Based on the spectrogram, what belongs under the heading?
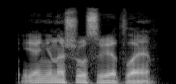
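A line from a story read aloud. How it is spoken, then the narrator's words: Through gritted teeth. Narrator (Russian): процедил Рома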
